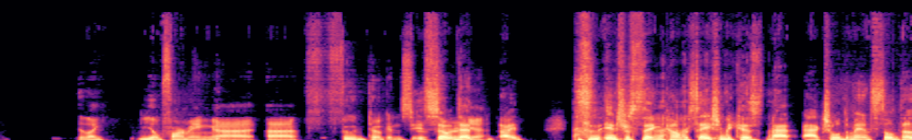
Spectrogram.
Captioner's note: chuckles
